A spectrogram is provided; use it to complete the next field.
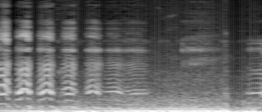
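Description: A steady, loud low rumble of a car engine fills the cabin throughout, with a voice-like sound rising over it in the first second before the drone carries on alone.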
